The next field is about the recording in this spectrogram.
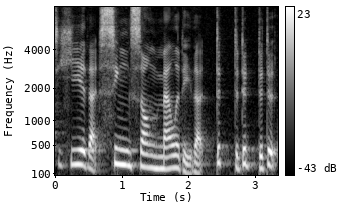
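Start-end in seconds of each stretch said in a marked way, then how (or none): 2.4-3.3 choppy du-du-du syllables; Morse code rhythm. Shown as a demonstration. Teacher imitates the melody, Morse code rhythm. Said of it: "that Morse code type".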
